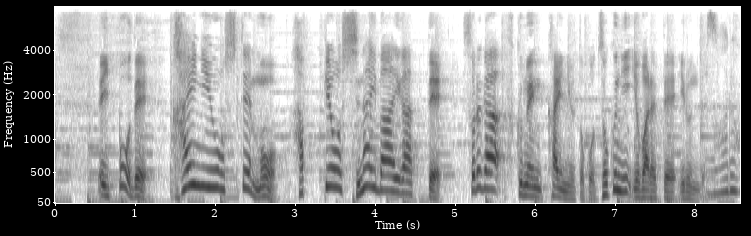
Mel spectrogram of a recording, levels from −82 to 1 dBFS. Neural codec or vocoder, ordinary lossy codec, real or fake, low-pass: none; none; real; 7.2 kHz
